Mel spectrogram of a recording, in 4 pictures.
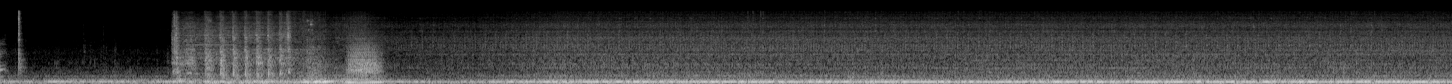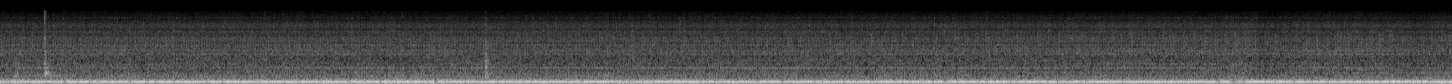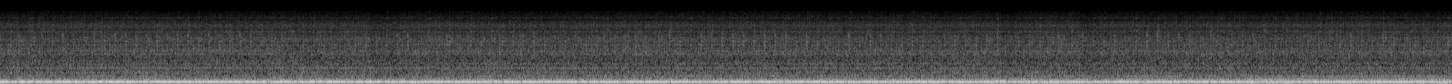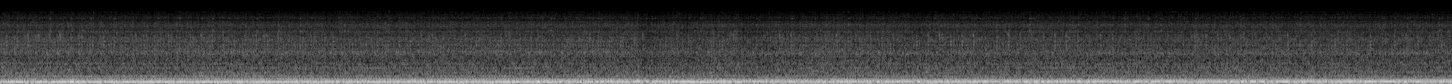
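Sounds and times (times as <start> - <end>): racing car engine idling: 0.0 - 58.0
starter motor cranking: 1.7 - 3.3.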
